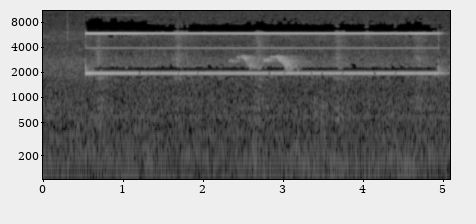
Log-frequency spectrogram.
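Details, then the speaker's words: Digital multimeter Zotek ZT111 on ohm/continuity (buzzer) scale checking phone components: steady high-pitched tone for about four and a half seconds, continuity beep signalling a short. "on vérifie à l'aide d'un buzzer ou d'un son en utilisant le son oui, pour ce son, généralement s'il est court ou court, le son sonne comme ça"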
